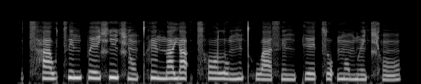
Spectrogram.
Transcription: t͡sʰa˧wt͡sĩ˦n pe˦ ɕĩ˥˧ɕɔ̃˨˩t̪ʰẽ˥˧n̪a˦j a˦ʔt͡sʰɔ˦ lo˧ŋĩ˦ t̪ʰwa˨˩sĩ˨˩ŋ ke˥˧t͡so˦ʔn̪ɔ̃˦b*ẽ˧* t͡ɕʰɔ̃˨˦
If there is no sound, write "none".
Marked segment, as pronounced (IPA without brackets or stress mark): ẽ˧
